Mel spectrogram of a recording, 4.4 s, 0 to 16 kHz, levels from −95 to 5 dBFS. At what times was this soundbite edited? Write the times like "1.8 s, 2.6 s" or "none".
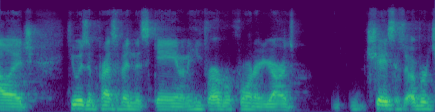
2.0 s

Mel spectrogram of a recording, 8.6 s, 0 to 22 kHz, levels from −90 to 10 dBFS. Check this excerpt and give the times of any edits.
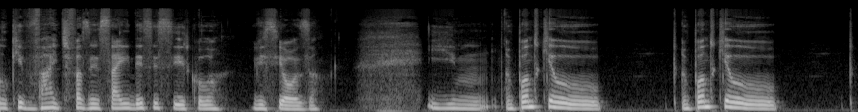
5.0 s, 6.8 s

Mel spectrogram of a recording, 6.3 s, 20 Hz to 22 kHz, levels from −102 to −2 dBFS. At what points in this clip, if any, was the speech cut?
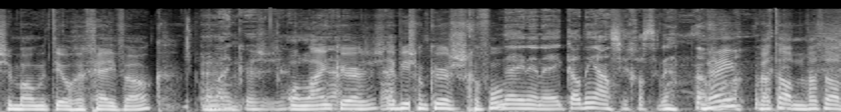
3.1 s, 4.7 s

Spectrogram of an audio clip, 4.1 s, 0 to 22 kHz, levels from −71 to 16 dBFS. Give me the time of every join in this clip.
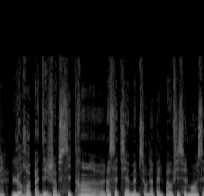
1.2 s, 2.1 s

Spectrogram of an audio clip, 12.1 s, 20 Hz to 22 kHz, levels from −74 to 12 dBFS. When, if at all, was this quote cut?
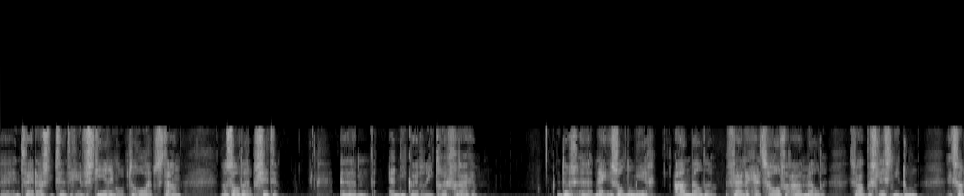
3.1 s

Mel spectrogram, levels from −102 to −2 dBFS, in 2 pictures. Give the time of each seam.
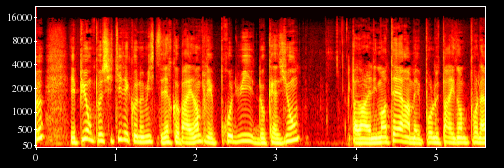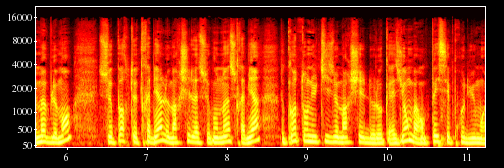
1.0 s, 1.4 s, 3.9 s, 5.1 s, 8.1 s, 8.7 s

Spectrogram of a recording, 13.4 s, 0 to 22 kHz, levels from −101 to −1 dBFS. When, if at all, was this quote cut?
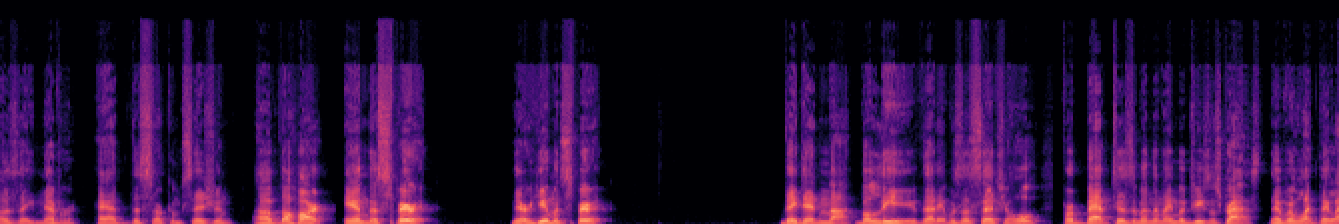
2.4 s, 3.3 s, 10.5 s

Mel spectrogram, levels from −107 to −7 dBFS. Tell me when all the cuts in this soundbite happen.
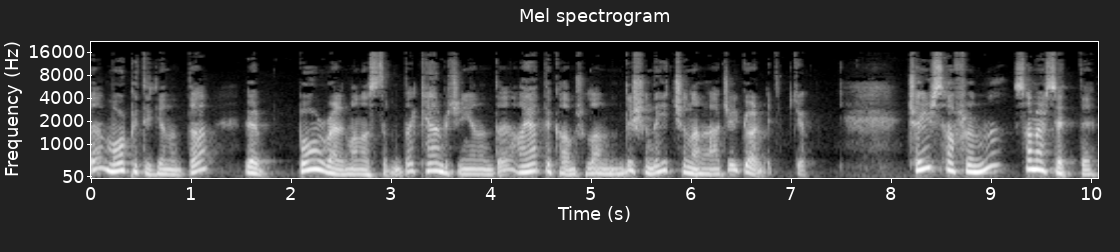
none

